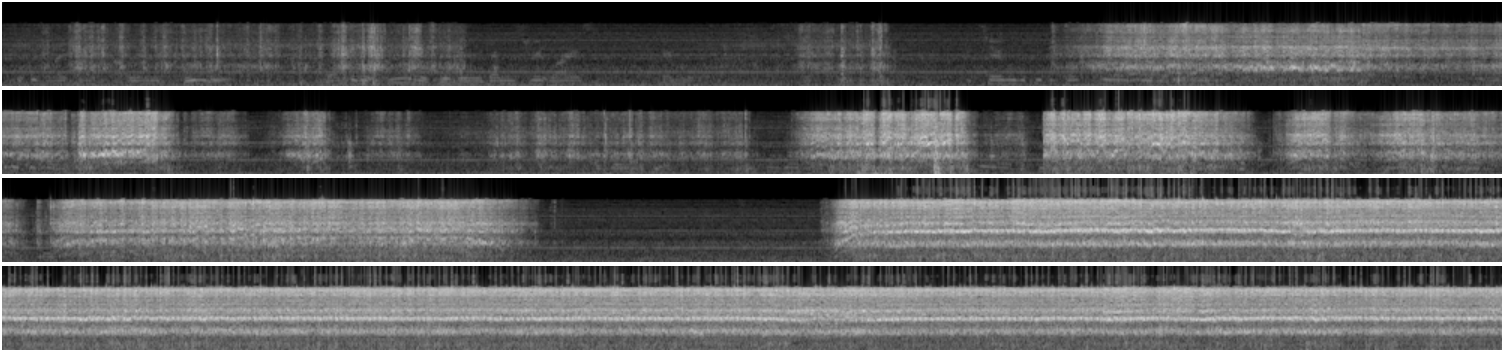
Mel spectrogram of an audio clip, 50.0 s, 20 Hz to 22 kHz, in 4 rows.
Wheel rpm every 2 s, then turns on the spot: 10, 20, 0, 10, 20, 60, 40, 30, 20, 50, 80, 70, 60, 150, 100, 0, 180, 230, 230, 230, 240, 230, 220, 230, 230.
0-4 6-8 16-18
